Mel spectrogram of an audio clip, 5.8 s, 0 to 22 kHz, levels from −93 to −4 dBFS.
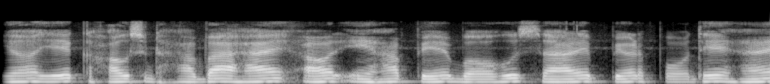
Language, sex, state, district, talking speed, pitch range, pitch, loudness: Hindi, male, Jharkhand, Palamu, 135 wpm, 130-140 Hz, 135 Hz, -18 LUFS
